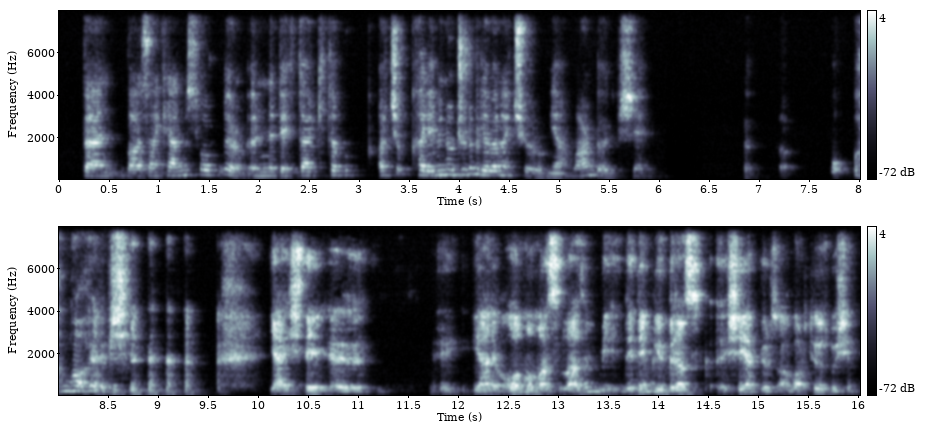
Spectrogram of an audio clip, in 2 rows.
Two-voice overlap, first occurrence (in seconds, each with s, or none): none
